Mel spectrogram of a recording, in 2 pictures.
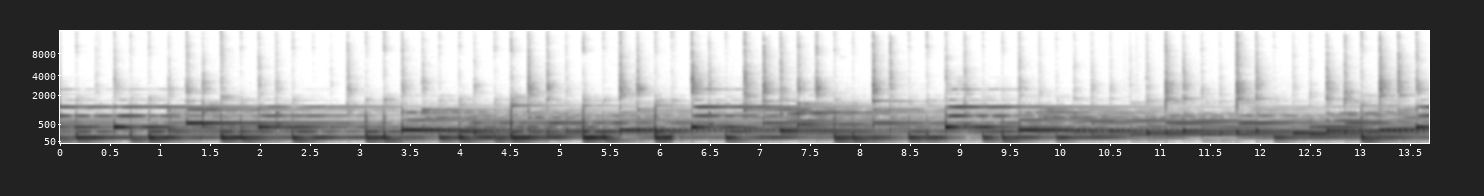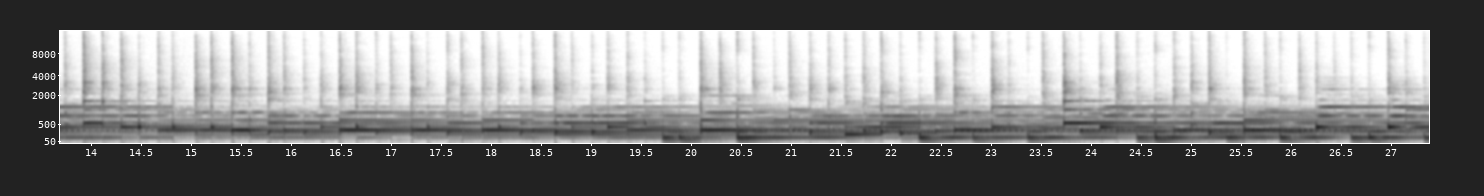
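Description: Handpan played by hand: struck notes in a flowing, unbroken melody, each ringing on over a low sustained bass note.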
